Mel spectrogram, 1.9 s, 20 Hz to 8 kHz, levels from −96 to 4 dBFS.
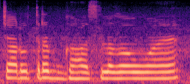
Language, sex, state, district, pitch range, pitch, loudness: Hindi, female, Uttar Pradesh, Shamli, 225-240 Hz, 230 Hz, -11 LUFS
